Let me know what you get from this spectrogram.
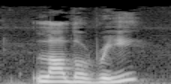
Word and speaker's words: LaLaurie: But yeah, there's so much history behind the LaLaurie Mansion, and I believe it's pronounced LaLaurie if you pronounce it appropriately, because it's a French name.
